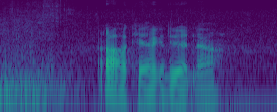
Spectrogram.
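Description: A young man speaks with animation nearby.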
